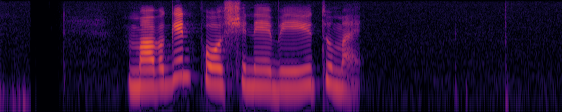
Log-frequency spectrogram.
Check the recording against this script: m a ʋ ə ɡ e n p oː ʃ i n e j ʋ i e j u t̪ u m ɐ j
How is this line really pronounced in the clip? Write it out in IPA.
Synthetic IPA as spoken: m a ʋ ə ɡ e n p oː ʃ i n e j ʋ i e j u t̪ u m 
